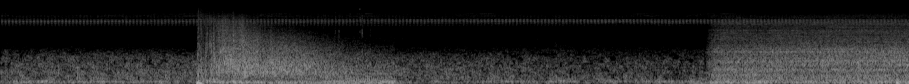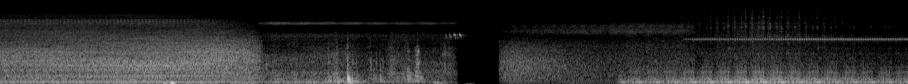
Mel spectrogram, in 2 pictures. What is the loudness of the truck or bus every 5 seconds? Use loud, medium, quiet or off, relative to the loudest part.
off, loud, loud, medium.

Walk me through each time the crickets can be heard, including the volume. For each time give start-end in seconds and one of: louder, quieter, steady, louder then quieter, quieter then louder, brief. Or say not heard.
0.0-18.1 louder then quieter.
